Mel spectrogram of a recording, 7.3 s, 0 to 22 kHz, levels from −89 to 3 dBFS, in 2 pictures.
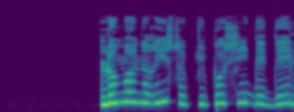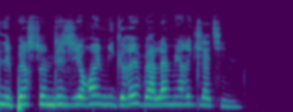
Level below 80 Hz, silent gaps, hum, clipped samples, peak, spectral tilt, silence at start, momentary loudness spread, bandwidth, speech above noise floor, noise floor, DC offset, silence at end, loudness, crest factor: -76 dBFS; none; none; under 0.1%; -6 dBFS; -4.5 dB/octave; 1.25 s; 14 LU; 12.5 kHz; 62 dB; -86 dBFS; under 0.1%; 0.7 s; -25 LUFS; 20 dB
